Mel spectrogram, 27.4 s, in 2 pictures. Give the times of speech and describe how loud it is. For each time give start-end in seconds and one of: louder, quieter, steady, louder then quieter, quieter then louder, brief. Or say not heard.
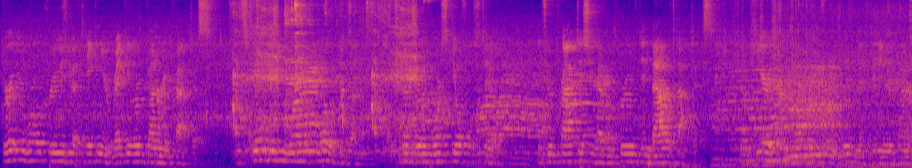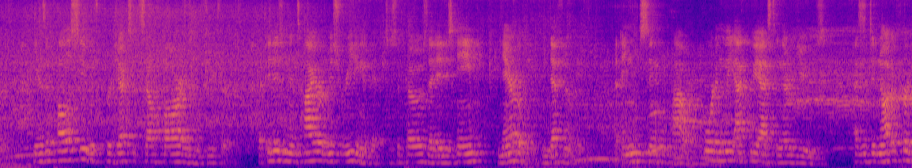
0.1-27.3 steady.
